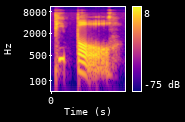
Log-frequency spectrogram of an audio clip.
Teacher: keep your lips back for the final L, because if you round your lips, it'll sound like peepo. So if you smile, that helps keep your lips back.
